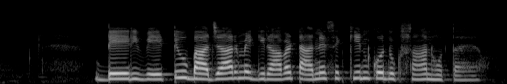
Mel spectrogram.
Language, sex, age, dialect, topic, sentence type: Hindi, female, 25-30, Awadhi Bundeli, banking, statement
